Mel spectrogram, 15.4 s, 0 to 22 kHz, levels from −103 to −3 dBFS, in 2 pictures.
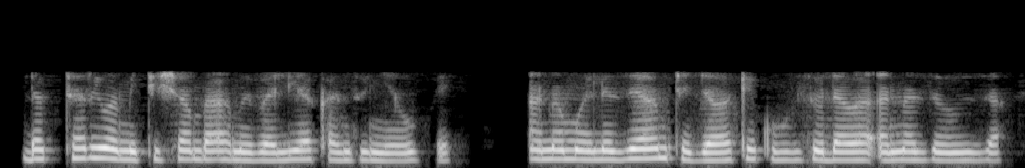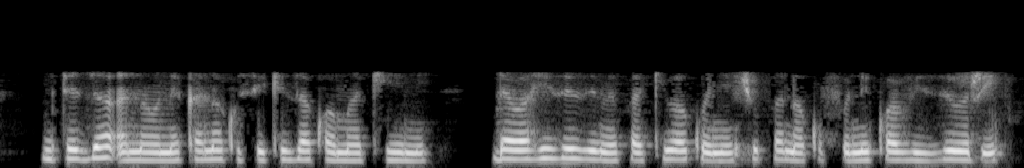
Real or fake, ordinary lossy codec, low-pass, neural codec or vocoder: real; AAC, 24 kbps; 3.6 kHz; none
